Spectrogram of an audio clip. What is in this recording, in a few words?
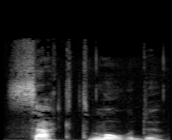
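"saktmod", Swedish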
